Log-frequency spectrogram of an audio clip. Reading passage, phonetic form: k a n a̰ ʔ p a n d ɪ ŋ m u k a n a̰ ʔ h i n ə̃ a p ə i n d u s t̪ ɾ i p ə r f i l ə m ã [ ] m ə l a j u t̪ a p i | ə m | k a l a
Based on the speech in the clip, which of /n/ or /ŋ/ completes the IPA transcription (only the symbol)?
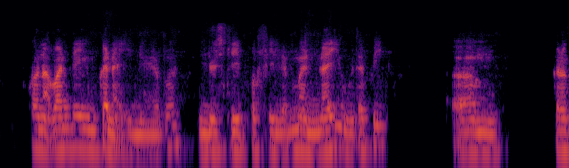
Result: n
